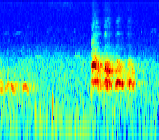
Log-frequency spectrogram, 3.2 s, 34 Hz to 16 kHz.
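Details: Dog in Raleigh, North Carolina, barking at nearby dogs on February 15, 2012, amid hours of continuous barking; after a quiet start, a brief rapid burst of several clipped barks runs for about a second.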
